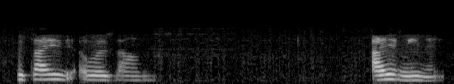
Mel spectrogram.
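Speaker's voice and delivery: sounding down. Apologizing to another speaker after a quarrel, sounding down. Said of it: "You really sound down".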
